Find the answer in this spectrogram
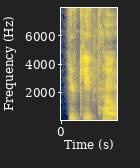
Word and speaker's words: Yukito: Yukito is how she pronounces it.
